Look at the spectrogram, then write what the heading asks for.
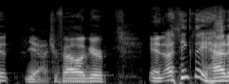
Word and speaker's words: Trafalgar: Yeah, Trafalgar.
